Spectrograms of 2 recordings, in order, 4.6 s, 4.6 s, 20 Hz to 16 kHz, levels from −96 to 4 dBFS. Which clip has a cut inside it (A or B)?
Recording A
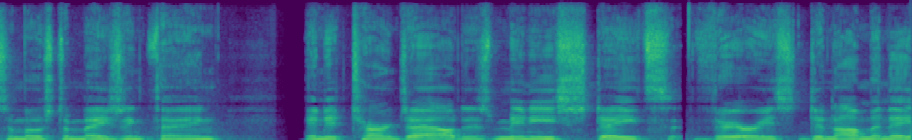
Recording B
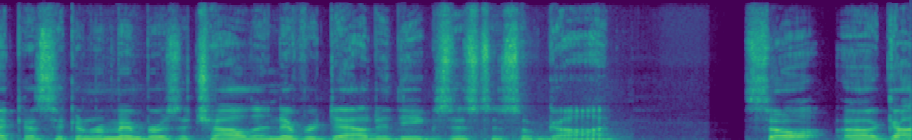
A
